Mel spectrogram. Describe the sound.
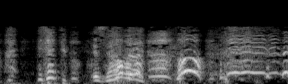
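A voice imitates a man's dramatic gasp on nearing the Oval Office, a quick run of breathy, pitch-swooping vocal sounds lasting about three seconds.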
